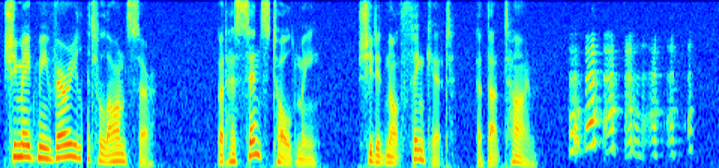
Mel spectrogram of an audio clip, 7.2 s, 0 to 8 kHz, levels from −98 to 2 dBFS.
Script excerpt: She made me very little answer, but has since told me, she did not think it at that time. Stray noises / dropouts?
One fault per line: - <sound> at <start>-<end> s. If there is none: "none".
- dropout at 0.8-0.9 s
- laugh at 5.7-7.0 s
